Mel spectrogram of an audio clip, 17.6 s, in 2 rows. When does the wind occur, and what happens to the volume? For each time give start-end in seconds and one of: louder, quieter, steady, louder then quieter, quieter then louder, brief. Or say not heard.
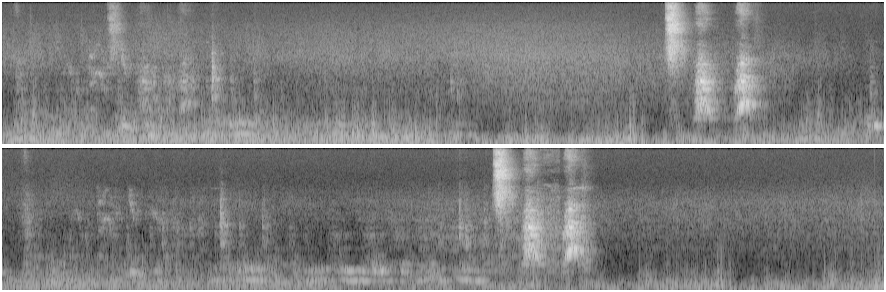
0.0-17.5 quieter.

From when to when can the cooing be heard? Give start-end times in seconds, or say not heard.
0.0-4.8, 8.6-14.7.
